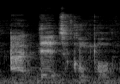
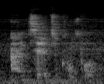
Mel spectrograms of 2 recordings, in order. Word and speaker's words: Antetokounmpo: The Nigerian way, you gotta say with a D, so it's Antetokounmpo. But in the Greek way, you say with an NT, like Antetokounmpo.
